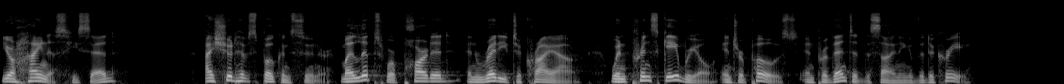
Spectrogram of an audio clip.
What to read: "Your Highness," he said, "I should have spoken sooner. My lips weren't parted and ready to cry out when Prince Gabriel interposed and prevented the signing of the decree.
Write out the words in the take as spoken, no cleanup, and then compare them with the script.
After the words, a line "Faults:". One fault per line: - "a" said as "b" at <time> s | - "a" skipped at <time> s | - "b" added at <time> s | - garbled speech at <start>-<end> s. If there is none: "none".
"Your Highness," he said, "I should have spoken sooner. My lips were parted and ready to cry out when Prince Gabriel interposed and prevented the signing of the decree.
Faults:
- "weren't" said as "were" at 3.9 s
